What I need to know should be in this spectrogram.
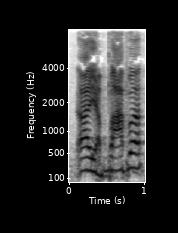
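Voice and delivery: high, put-on British greeting; mock British accent. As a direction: pitch it up in a silly British voice.

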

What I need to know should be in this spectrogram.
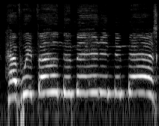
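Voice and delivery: high, slow voice over plane noise; yelling over engine noise; CIA agent voice. Retold or imitated. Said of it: "and he's like".

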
